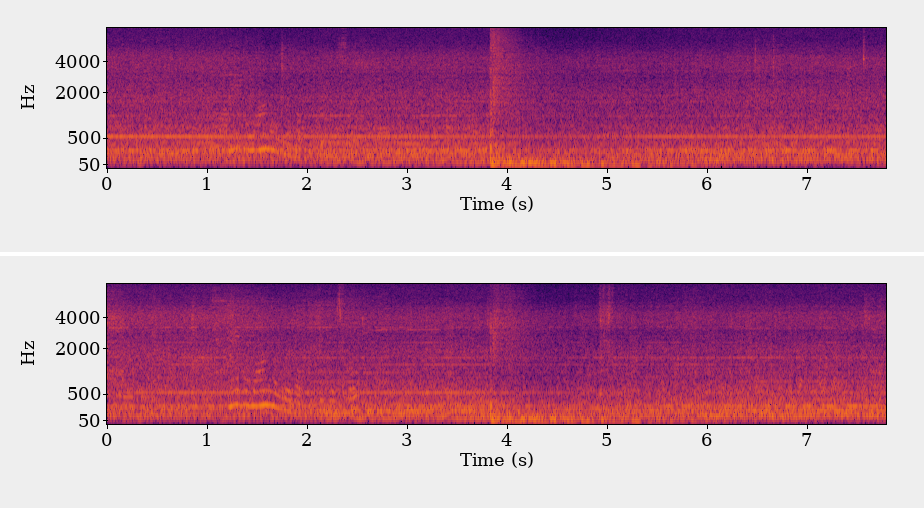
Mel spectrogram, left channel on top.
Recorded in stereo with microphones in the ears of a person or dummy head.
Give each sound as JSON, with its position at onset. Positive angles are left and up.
{"t": 1.2, "sound": "a woman speaking", "side_deg": -30, "distance_m": 1.2}
{"t": 3.8, "sound": "an explosion", "side_deg": 35, "distance_m": 2.5}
